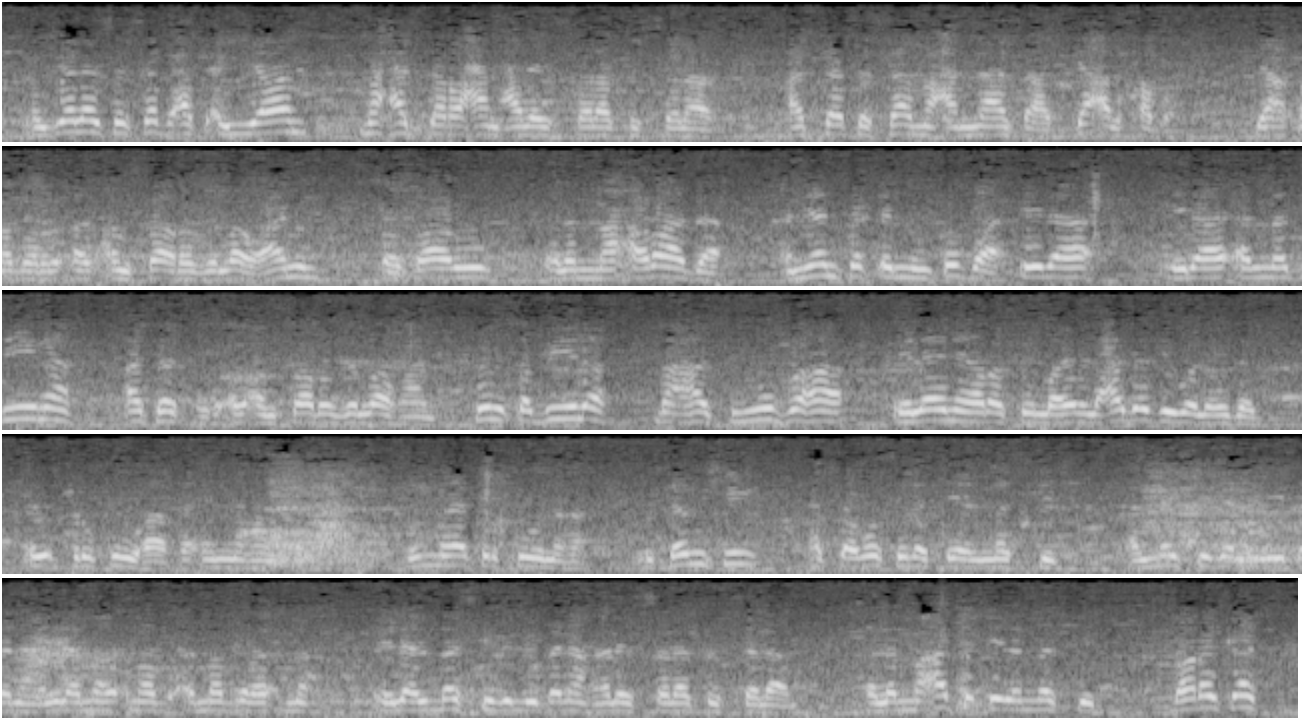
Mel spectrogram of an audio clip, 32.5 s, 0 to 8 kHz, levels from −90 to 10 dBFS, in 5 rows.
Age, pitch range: 50-69, 170-210 Hz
